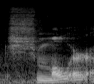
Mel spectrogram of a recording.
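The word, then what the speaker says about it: Schmoeller: The movie was made for pretty cheap, and director David Schmoller, I believe is how you pronounce that name.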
